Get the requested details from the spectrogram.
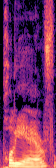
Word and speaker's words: Poilievre: Pierre Poilievre, which I can't pronounce properly.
